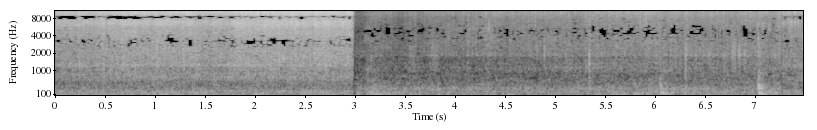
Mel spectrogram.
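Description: Ground red chili paste sizzling in hot oil in a nonstick wok as it is stirred. The frying hiss is loud for about three seconds, then drops suddenly to a much quieter sizzle.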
